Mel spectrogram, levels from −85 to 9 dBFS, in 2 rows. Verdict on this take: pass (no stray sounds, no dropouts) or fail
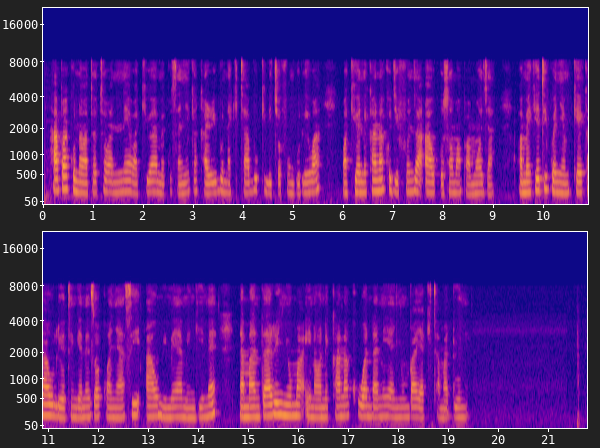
pass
